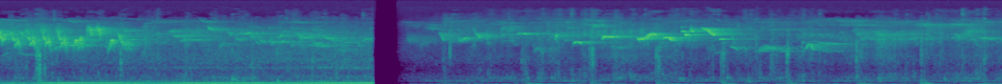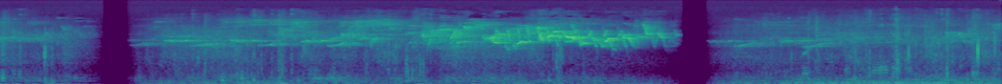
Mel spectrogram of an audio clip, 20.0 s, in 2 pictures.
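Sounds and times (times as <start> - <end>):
low rumble: 0.0 - 3.8
songbirds singing and chirping: 0.0 - 20.0.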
